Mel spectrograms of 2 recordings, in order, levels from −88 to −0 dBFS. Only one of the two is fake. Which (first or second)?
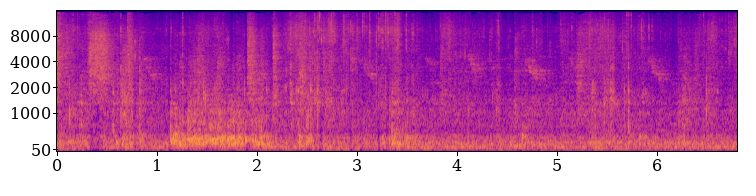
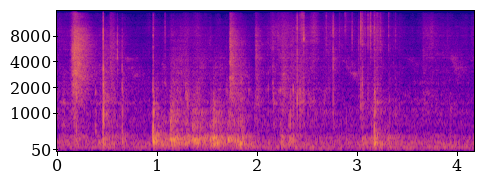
second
